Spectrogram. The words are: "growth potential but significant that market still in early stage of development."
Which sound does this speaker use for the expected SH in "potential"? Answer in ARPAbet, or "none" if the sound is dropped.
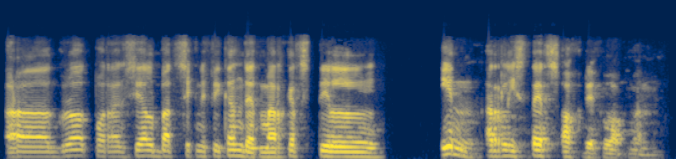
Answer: S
